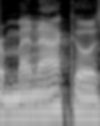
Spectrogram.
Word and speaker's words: Monaco: You know, you've been in America, you've been in Monaco, which is where you're based, or Monaco is how they say it.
